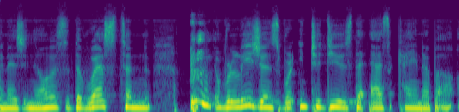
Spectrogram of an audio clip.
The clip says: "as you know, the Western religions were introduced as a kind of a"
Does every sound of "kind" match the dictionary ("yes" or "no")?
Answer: no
